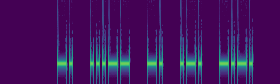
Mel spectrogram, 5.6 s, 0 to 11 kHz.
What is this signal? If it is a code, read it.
Morse code, heard as a keyed tone, about 20 wpm, spaced as for 15 wpm, 700 Hz. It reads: N3NRC
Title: 122 Lesson 20g - Number 3 - Call Signs 20wpm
